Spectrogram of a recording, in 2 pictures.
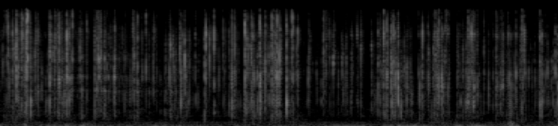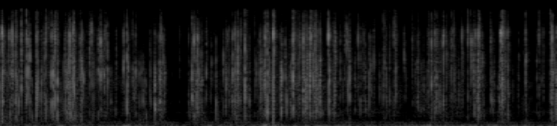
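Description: A clear plastic Gatorade bottle with an orange cap, mostly empty with a little blue liquid inside, is gripped and squeezed with fingertips and nails close to the mic. Dense, bright crinkling and sharp crackles run steadily for about fifteen seconds, with almost no low end and only brief gaps between bursts.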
